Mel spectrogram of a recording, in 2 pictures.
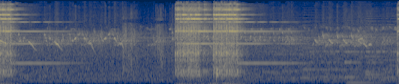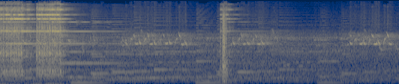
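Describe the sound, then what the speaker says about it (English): A telephone rings in the detective video game Jenny LeClue, repeated bursts of bright ringing roughly every three seconds over a quiet musical background, with no one talking. "Jenny had learned never to ignore a ringing phone."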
